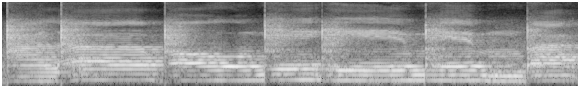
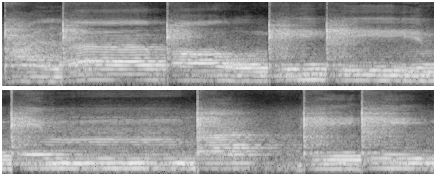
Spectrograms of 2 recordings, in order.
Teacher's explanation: cara membacanya ditahan minimal satu alif atau dua harokat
